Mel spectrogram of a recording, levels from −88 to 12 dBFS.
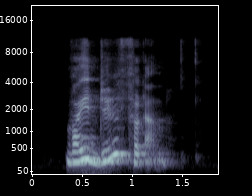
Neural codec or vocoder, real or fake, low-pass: autoencoder, 48 kHz, 128 numbers a frame, DAC-VAE, trained on Japanese speech; fake; 10.8 kHz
